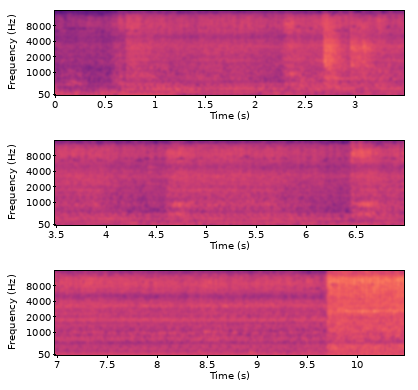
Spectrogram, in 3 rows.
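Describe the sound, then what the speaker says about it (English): Pumps fill a 6 ft AquaDam braced by steel sheetpile at Tomales Bay, California, with a steady mid-to-low engine drone running throughout. A voice talks over it, and the sound grows louder near the end. "the pumps are running, and we're filling her up"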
